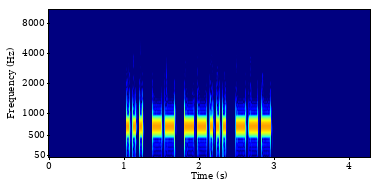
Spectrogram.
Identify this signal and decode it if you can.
Morse code, heard as a keyed tone, about 28 wpm, 700 Hz. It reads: SM7O
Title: DXCC-100 Call Signs - 4 Characters - Repeated 3x - 28wpm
